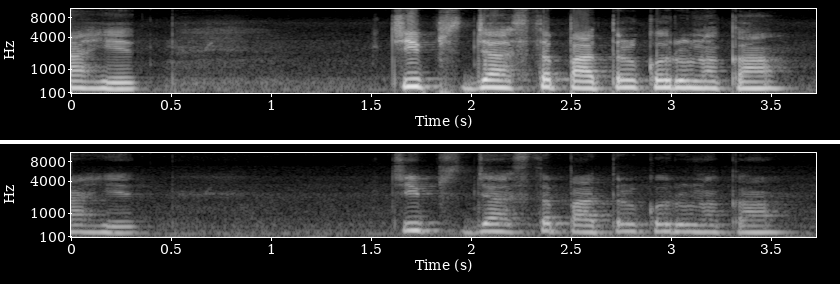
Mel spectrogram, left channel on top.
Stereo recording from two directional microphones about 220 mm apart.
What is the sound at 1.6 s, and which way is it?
A woman's voice, 40° left (ahead or behind).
